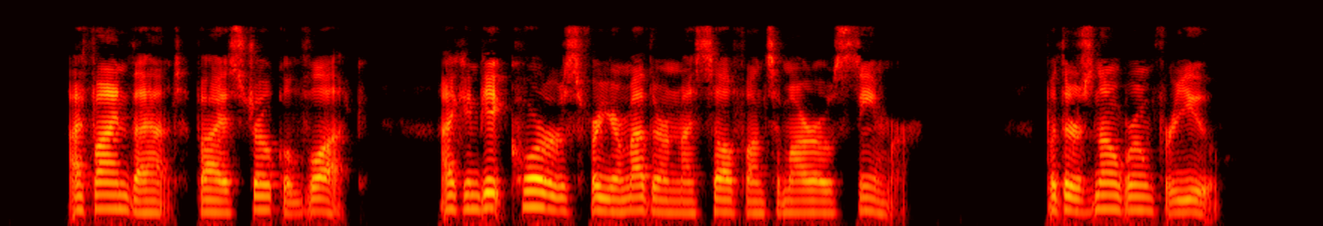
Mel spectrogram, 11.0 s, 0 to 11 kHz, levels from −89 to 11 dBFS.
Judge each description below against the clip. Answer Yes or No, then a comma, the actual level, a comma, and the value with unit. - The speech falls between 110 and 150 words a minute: Yes, average, 140 wpm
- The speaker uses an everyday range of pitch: Yes, average, 3.5 semitones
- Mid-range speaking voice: Yes, medium, 145 Hz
